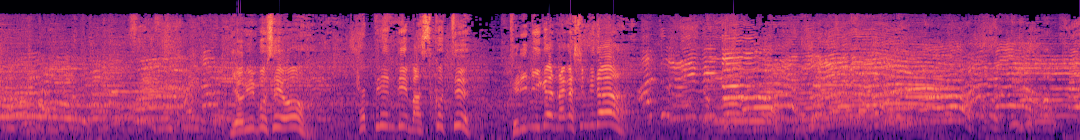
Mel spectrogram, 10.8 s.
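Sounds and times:
crowd cheering: 0.0 - 2.6, 6.8 - 10.7
speech: 2.3 - 9.0.

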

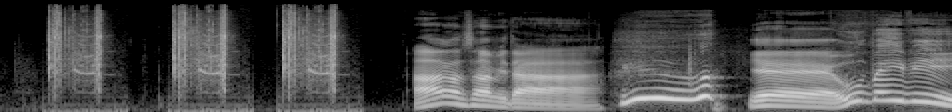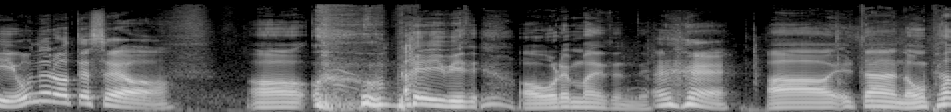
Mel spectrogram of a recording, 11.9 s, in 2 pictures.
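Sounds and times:
camera shutter clicking: 0.2 - 2.3
speech: 2.6 - 11.8
laughter: 7.9 - 8.9.

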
